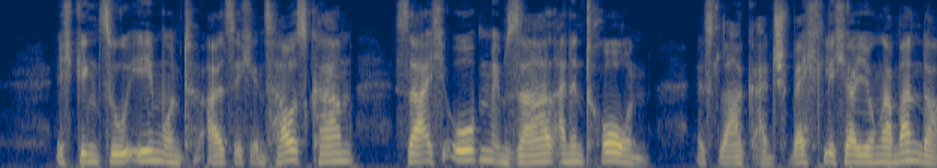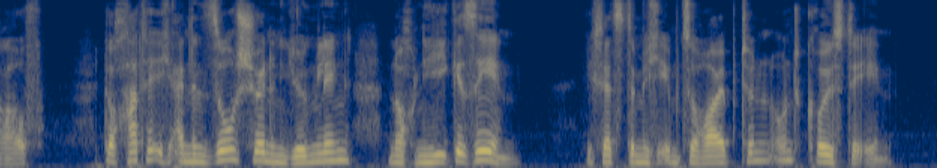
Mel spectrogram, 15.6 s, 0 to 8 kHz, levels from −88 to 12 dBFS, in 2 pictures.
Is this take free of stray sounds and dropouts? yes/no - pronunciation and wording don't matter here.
yes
